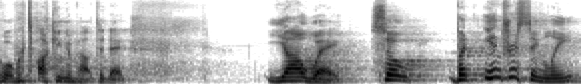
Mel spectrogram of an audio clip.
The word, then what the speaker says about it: Yahweh: These letters are Yod, He, Vod, He. Yod, He, Vod, He, which pronounced sounds something like Yahweh.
